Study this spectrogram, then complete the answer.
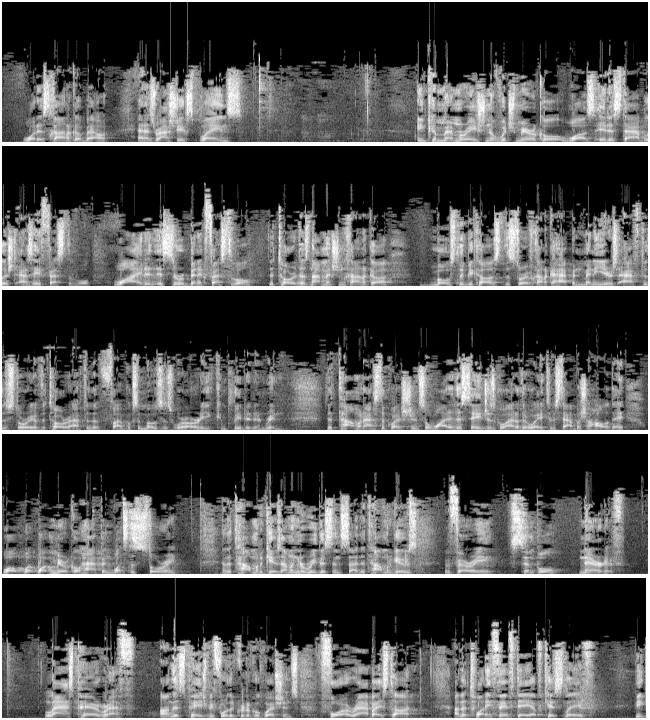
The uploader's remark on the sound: Recorded live at Atlanta on October 27, 2013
